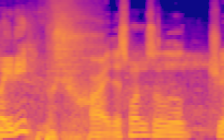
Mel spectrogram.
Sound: explosion noises

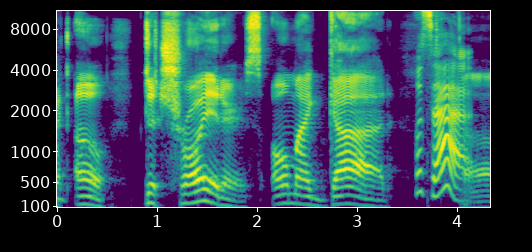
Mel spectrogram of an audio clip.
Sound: none

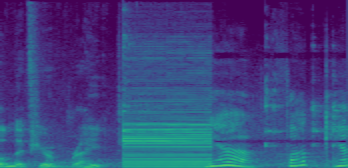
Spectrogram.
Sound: alarm buzzing

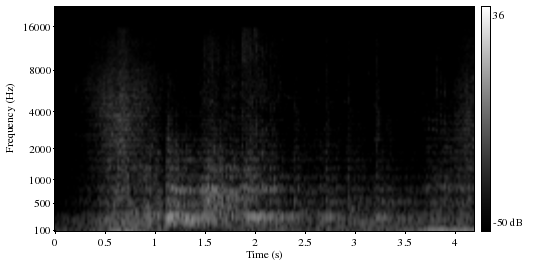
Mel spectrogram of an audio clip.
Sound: Leo the Lion roars

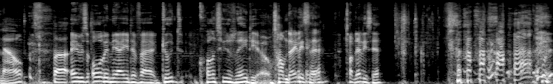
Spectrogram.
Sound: shakes bottle

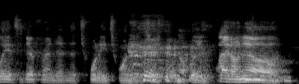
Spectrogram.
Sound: laughter

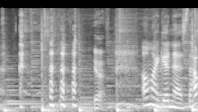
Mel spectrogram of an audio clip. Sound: laughs

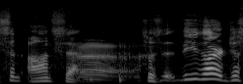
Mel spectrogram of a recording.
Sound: groaning

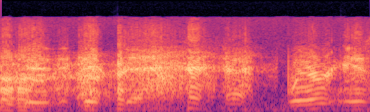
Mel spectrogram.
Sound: both are chuckling

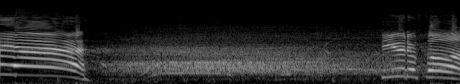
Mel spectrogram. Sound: audience applauding and cheering

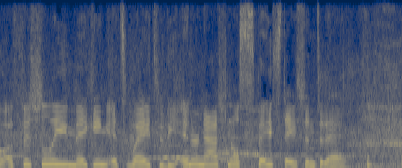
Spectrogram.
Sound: cheering and Applause

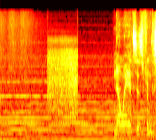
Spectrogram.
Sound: radio buzzing

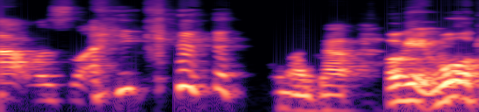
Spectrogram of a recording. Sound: laughs

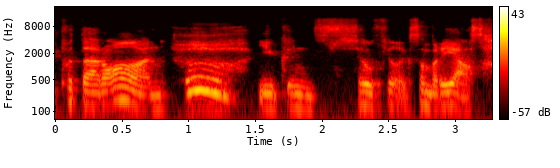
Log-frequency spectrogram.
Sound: gasping

